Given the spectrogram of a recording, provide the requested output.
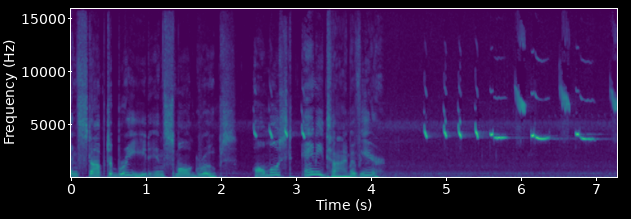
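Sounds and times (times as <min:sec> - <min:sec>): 
speech: 0:00.0 - 0:04.3
crossbill chip notes and trilling chatter: 0:02.4 - 0:07.2.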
